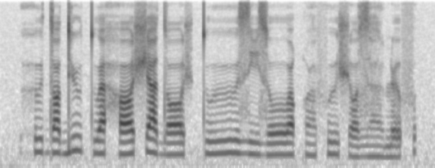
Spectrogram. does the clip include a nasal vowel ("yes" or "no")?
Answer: no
